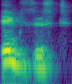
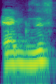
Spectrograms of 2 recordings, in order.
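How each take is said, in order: First: The word begins with an 'iks' sound. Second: The word begins with an 'eks' sound. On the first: The speaker calls it right. "বলা যাবে এক্সিস্ট" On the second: The speaker calls it wrong. "বলা যাবে না"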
